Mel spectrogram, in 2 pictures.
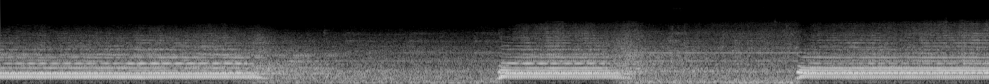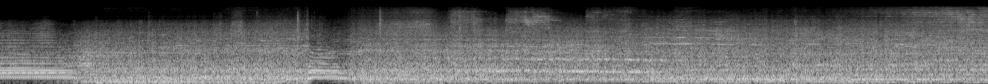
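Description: A BNSF GE ES44DC locomotive's air horn sounding its grade-crossing signal: the tail of a long blast, a short blast about five seconds in, and a long blast from about eight seconds. At about eleven seconds the lead locomotives reach the crossing, and the engines and double-stack well cars then roll past steadily, with wheels clattering on the rails.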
